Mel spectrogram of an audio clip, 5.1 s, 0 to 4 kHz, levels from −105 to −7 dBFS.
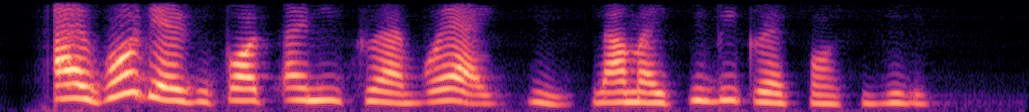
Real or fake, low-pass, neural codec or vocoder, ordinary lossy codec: fake; 3.6 kHz; codec, 16 kHz, about 1 kbps, DyCAST, with the encoder's durations; none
